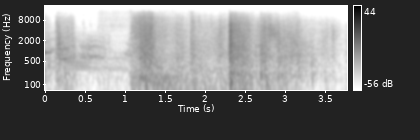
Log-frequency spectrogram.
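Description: An explosion booms and roars.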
